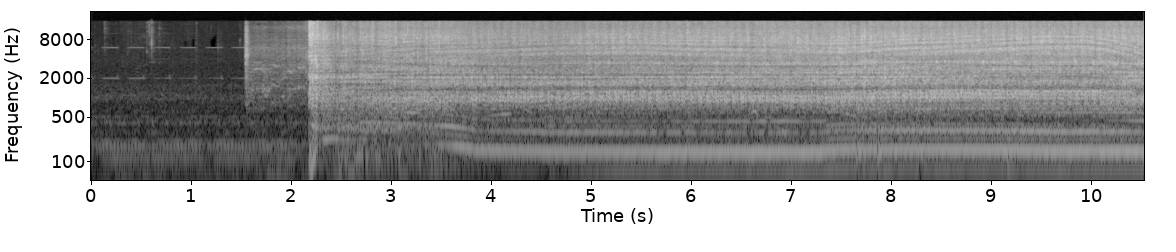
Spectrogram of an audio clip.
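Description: Ferrari F12berlinetta's 6.3-litre V12 cold-starting: a brief crank, then it catches about two seconds in with a loud flare, the revs falling over the next two seconds and settling into a steady, high cold idle.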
